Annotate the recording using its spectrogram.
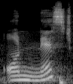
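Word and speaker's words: honest: When I speak ऑनेस्ट मैन, मैं focus करूंगी ओ, H will be silent, H silent हो जाएगा। ऑनेस्ट man, that is the correct pronunciation, इसीलिए हम लगाएंगे एन।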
